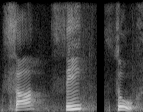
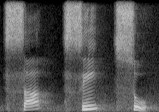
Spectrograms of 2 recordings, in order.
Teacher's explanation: سا بغیر سیٹی والا ہے، سا سی سو. اور سین سیٹی کے ساتھ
